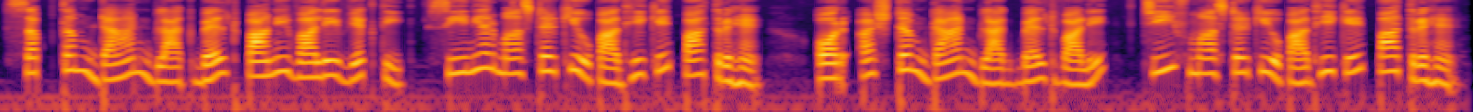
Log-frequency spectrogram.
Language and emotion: Hindi, neutral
